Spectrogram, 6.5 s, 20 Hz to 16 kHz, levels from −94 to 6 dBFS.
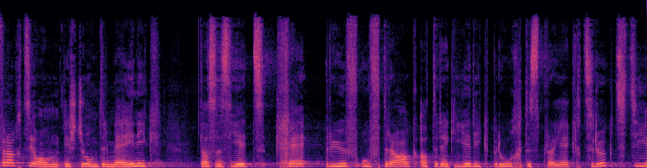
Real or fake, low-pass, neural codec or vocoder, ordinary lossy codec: fake; 14.4 kHz; vocoder, 44.1 kHz, 128 mel bands, Pupu-Vocoder; MP3, 96 kbps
